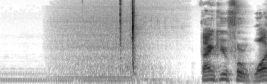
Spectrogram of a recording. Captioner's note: clicking sound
